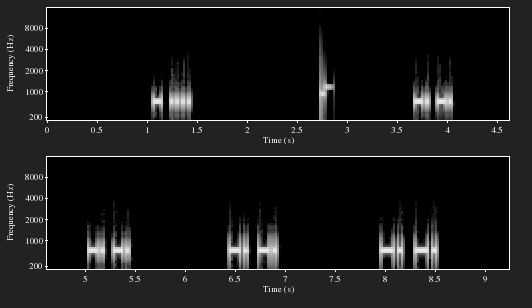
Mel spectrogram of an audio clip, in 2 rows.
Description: Morse code, heard as a keyed tone, about 38 wpm, 700 Hz. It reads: TH NN NN NN NN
